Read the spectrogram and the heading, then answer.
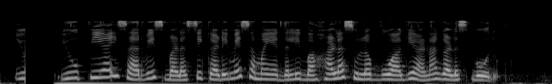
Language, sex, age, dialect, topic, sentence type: Kannada, female, 56-60, Mysore Kannada, banking, statement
